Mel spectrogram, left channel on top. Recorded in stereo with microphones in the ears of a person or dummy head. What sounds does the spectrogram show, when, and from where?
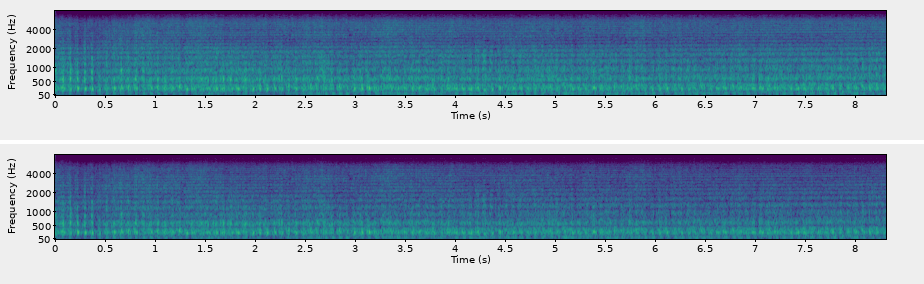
0.0 s a helicopter: 25° left (ahead or behind); by 8.3 s 35° left (ahead or behind)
